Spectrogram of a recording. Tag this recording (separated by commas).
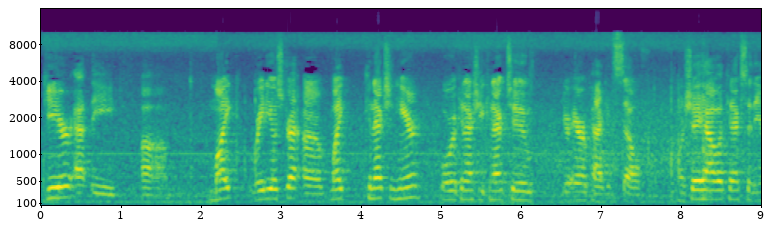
Speech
